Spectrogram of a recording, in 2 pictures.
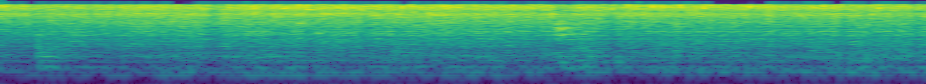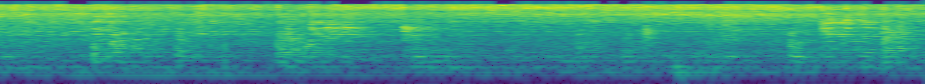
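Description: Onions frying in hot spiced oil in a pan, a loud continuous sizzle and hiss with bursts of stirring and spatula scrapes, close and with no talk.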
